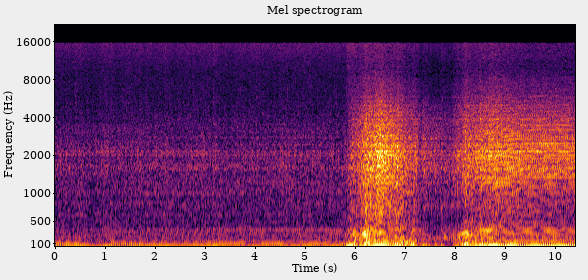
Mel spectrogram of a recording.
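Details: 1994 Isuzu Trooper: low uneven rumble with stumbling beat about four times a second, roughening as revs rise; misfire.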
